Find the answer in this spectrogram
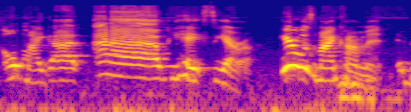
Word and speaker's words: Ciara: Ciara, yeah.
